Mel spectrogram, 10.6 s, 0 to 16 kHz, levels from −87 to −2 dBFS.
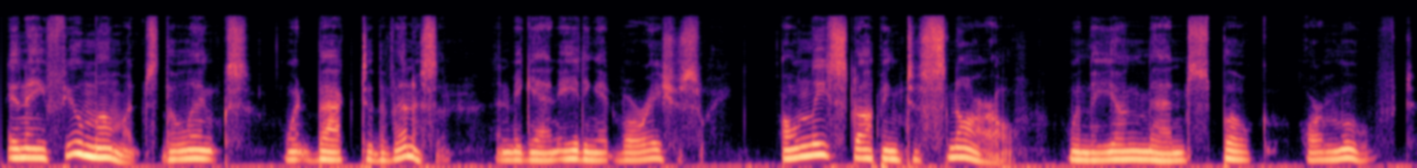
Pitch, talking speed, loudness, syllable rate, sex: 135 Hz, 150 wpm, -16 LUFS, 4.4 syllables/s, male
